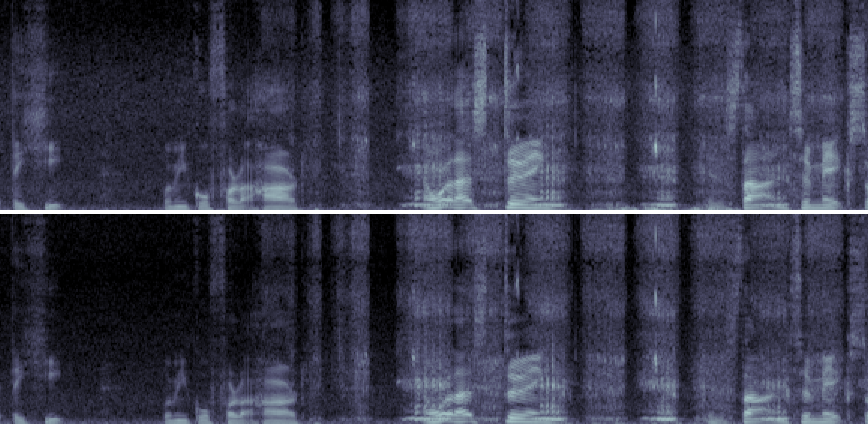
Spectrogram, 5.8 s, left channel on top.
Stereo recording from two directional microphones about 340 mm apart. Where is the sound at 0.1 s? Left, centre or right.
Centre.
